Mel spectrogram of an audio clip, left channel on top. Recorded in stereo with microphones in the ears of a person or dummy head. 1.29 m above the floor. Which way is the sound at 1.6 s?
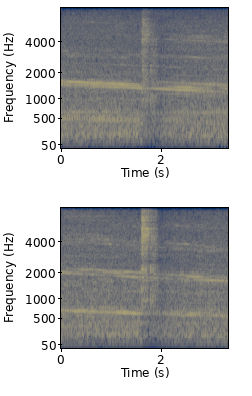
65° right (ahead or behind).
